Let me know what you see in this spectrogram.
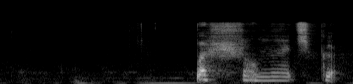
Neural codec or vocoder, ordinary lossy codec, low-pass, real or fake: codec, 44.1 kHz, 2.6 kbps, DAC; none; 7.2 kHz; fake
